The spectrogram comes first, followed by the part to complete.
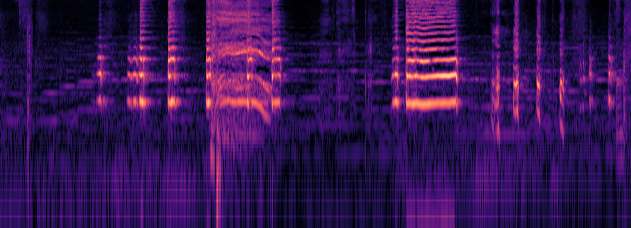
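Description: A noisemaker sounding a series of horn-like honks. There are a few quick blips, then a wavering honk about two seconds in, then a longer steady honk around four seconds in, then more quick blips near the end.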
